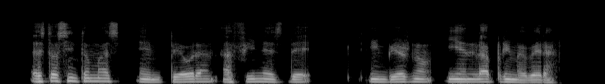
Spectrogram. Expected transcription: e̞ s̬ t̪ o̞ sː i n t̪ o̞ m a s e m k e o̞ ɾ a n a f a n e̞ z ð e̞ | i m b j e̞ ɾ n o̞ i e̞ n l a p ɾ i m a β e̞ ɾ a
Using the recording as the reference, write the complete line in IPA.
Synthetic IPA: e̞ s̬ t̪ o̞ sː i n t̪ o̞ m a s e m p e o̞ ɾ a n a f i n e̞ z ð e̞ | i m b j e̞ ɾ n o̞ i e̞ n l a p ɾ i m a β e̞ ɾ a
